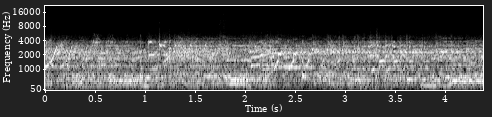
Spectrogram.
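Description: Amplified prepared electric guitar, its strings rubbed and scraped with a hand-held orange plastic object. The result is a dense, continuous wash of noise and many sliding, gliding pitches.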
